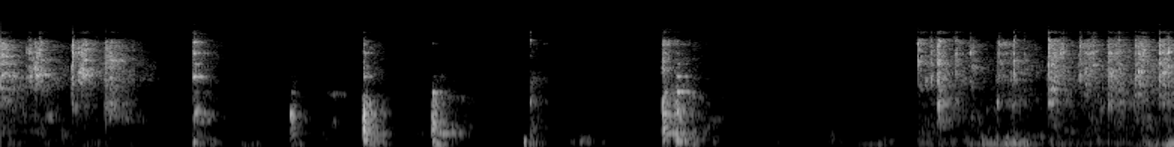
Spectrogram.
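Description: Metal spoon and knife scraping and clinking against a glass mixing bowl while sticky chocolate cornflake mixture is scraped out. There are rapid scraping strokes at the start, then a few separate taps, a pause, and rapid scraping again near the end.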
